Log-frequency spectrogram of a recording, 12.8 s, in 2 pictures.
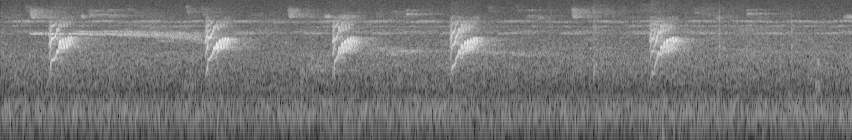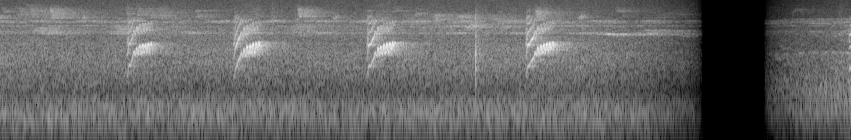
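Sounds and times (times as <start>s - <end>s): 
Slaty gnateater Conopophaga ardesiaca calling in the Andes of South America: 0.0s - 11.5s.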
